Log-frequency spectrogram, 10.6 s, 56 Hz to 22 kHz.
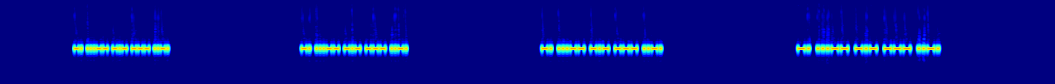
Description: Morse code, heard as a keyed tone, about 63 wpm, 700 Hz. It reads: N3KOF N3KOF N3KOF N3KOF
